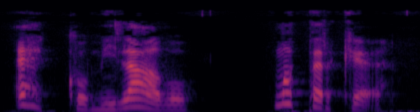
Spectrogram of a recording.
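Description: A woman's voice: medium pitch, very animated, unhurried, fairly bright tone, no echo, studio quality. A woman reading aloud voices a meek, bewildered middle-aged husband who speaks mildly and hesitantly. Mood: puzzled. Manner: mild, hesitant, placating.

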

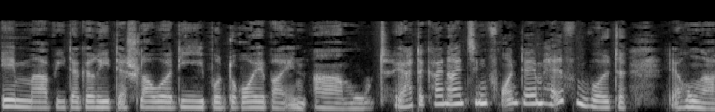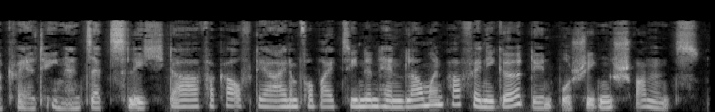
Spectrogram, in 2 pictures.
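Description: A woman narrating a children's storybook aloud in an expressive way. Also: lowish voice, moderate pace, vocal fry, dry recording.

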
